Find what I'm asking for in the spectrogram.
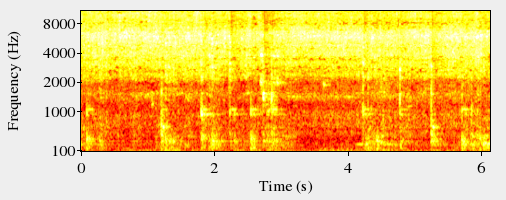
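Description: Onion for a chana dal and rice khichdi frying in a pan until pink, a loud steady sizzle under repeated scraping and clinking stirs of a spatula, close and continuous, with nobody speaking.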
